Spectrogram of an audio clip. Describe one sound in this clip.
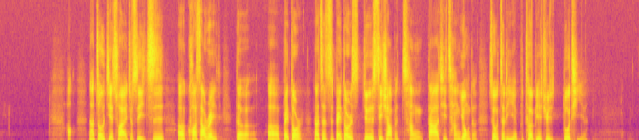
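A man speaks into a microphone in a large hall, explaining steadily.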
